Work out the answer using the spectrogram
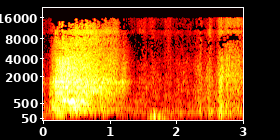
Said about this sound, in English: Hang on, I gotta blow my nose. I apologize.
